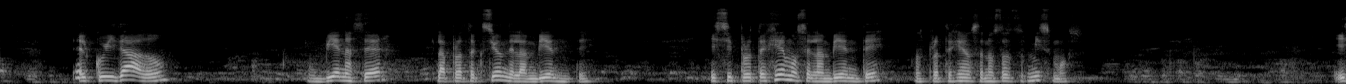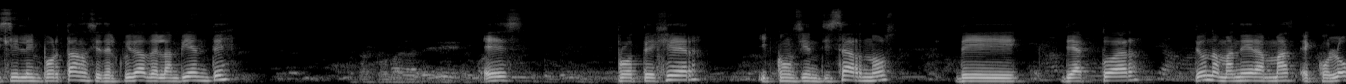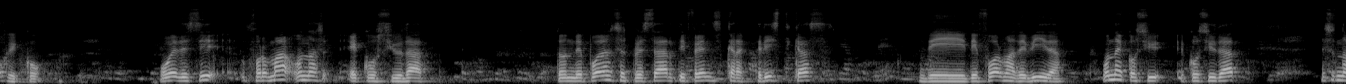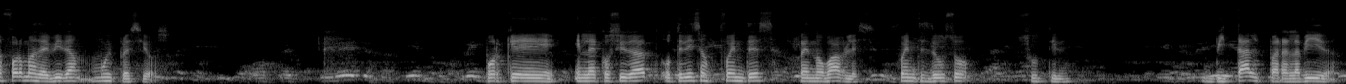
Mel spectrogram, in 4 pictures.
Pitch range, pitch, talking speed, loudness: 150-195 Hz, 165 Hz, 90 wpm, -25 LUFS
